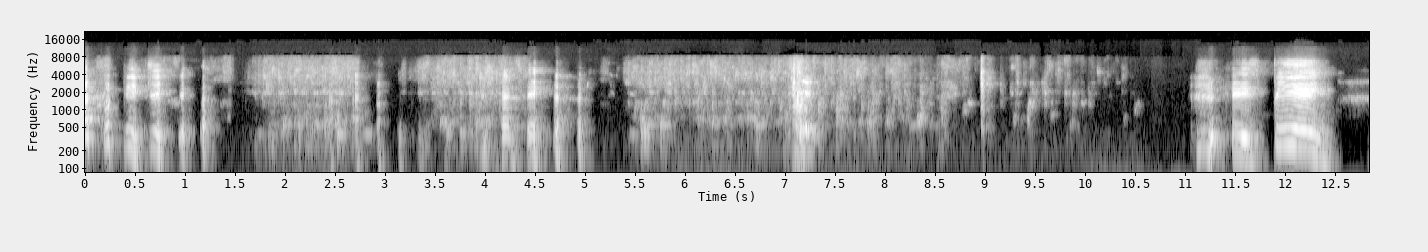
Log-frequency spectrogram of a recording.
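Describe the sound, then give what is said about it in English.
A stream of liquid splashes into a toilet bowl with the seat up, then a long rushing toilet flush follows, with a sharp clunk midway. Voices talk briefly at the start and end. “I put up the seat and I flushed.”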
